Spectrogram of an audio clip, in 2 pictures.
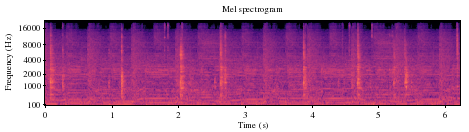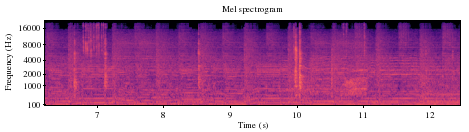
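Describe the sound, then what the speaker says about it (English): An 18 mm deep socket on a 3-inch extension is used to remove the nuts from a Jeep Wrangler JK front bumper. It gives a faint, evenly spaced series of ratcheting ticks, with a few sharper clicks, and no talk. "You're gonna be using an 18 millimeter deep socket to remove the nuts, and I am also using a 3-inch extension."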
